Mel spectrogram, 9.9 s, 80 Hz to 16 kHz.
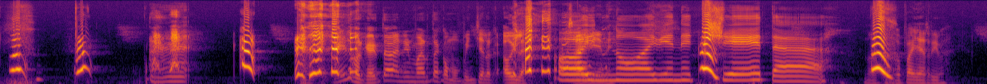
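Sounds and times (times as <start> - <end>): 
dogs barking in short high yips: 0.0 - 2.7
speech: 3.0 - 9.6.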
